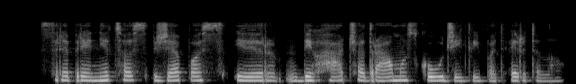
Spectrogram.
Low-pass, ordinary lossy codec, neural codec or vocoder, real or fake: 7.2 kHz; Opus, 64 kbps; codec, 24 kHz, 0.9 kbps, WavTokenizer, medium speech release version 1; fake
